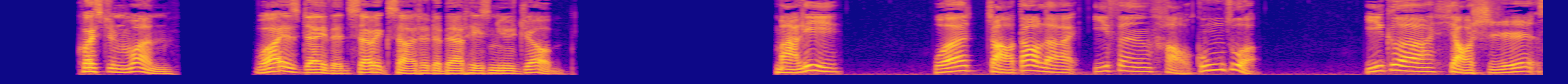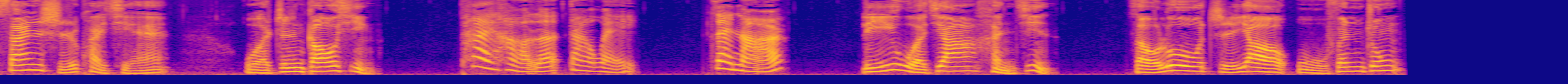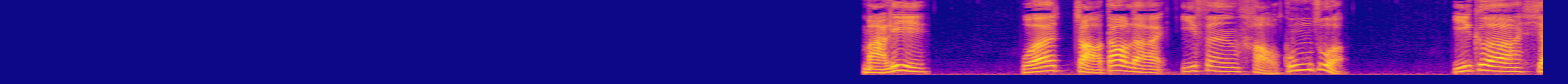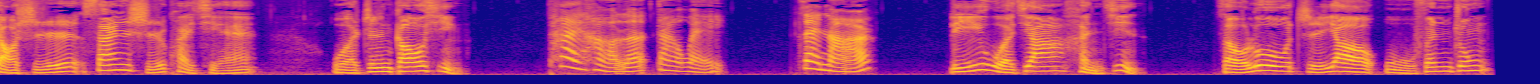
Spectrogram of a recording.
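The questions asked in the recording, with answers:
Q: Why is David so excited about his new job?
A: It pays 30 dollars an hour and it is only a 5-minute walk from his home.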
